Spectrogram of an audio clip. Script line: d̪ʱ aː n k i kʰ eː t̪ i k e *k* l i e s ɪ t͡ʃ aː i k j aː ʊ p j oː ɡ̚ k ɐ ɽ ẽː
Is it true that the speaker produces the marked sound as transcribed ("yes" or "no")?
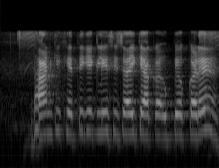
yes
